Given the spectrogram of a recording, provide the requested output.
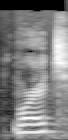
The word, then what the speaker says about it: Mohorič: Yeah, like was it more Mohorič, how do you say the dropper post guy in the tour? – Mohorič, yeah.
